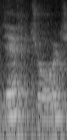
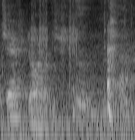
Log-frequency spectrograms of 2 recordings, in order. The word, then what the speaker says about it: Jeff George: very important meeting and he brought my name wrong you called me deaf George instead of Jeff George and if I repeated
